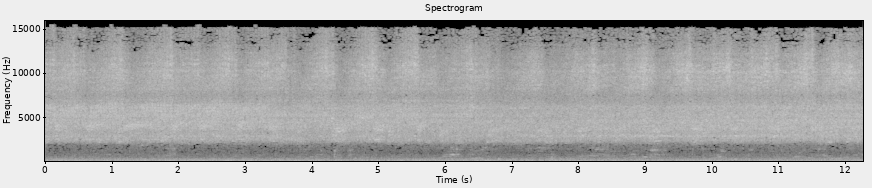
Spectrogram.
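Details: Very loud morning chorus of cicadas at Gunung Geulis in Bogor, West Java. The high, hissing drone holds unbroken, with a faint regular shimmer in its upper edge. A soft low hum comes from a parking area close by.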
